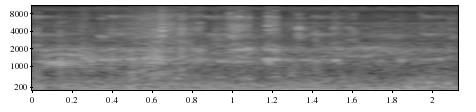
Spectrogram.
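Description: Spinning reel being cranked to retrieve line, its gears giving a steady, even whir.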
